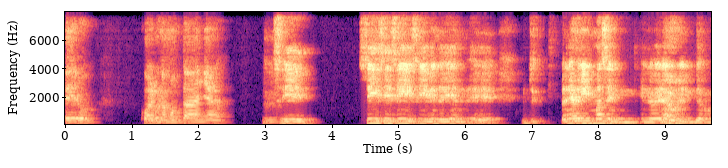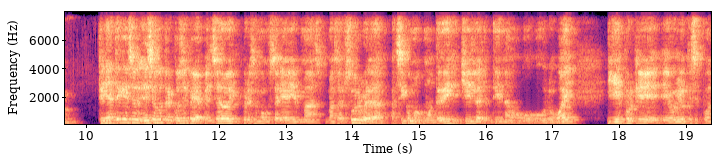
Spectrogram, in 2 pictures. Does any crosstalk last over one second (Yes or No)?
No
